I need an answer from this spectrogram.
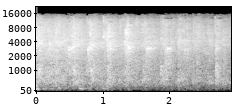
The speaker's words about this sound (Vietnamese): Xin cho một tràng pháo tay tán thán.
